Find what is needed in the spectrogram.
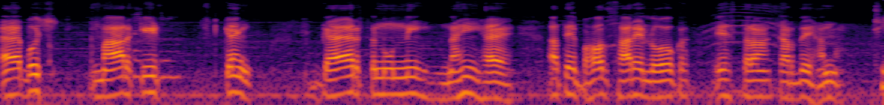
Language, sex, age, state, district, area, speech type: Punjabi, male, 45-60, Punjab, Mansa, urban, read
